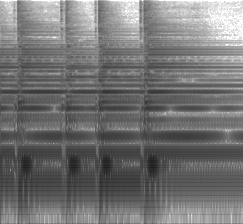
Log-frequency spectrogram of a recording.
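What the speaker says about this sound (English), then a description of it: "We're just hitting the fifth string and the fourth string in a quick down strumming motion." On an acoustic guitar, four quick down-strums hit the fifth and fourth strings together as a blues bridge with no open strings, in a steady rhythm. Each strum rings out clearly, and the last one fades slowly.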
